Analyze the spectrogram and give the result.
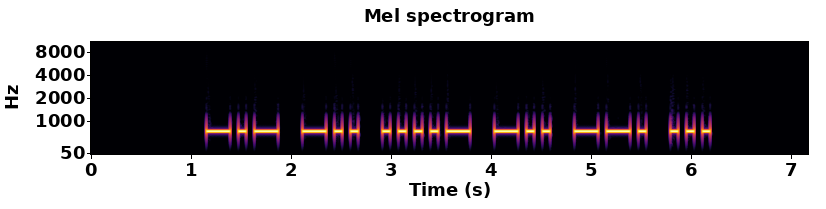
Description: Morse code, heard as a keyed tone, about 15 wpm, 700 Hz. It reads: KD4DGS
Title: USA Call Signs - 6 Characters - 4x Character Spacing - 15wpm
